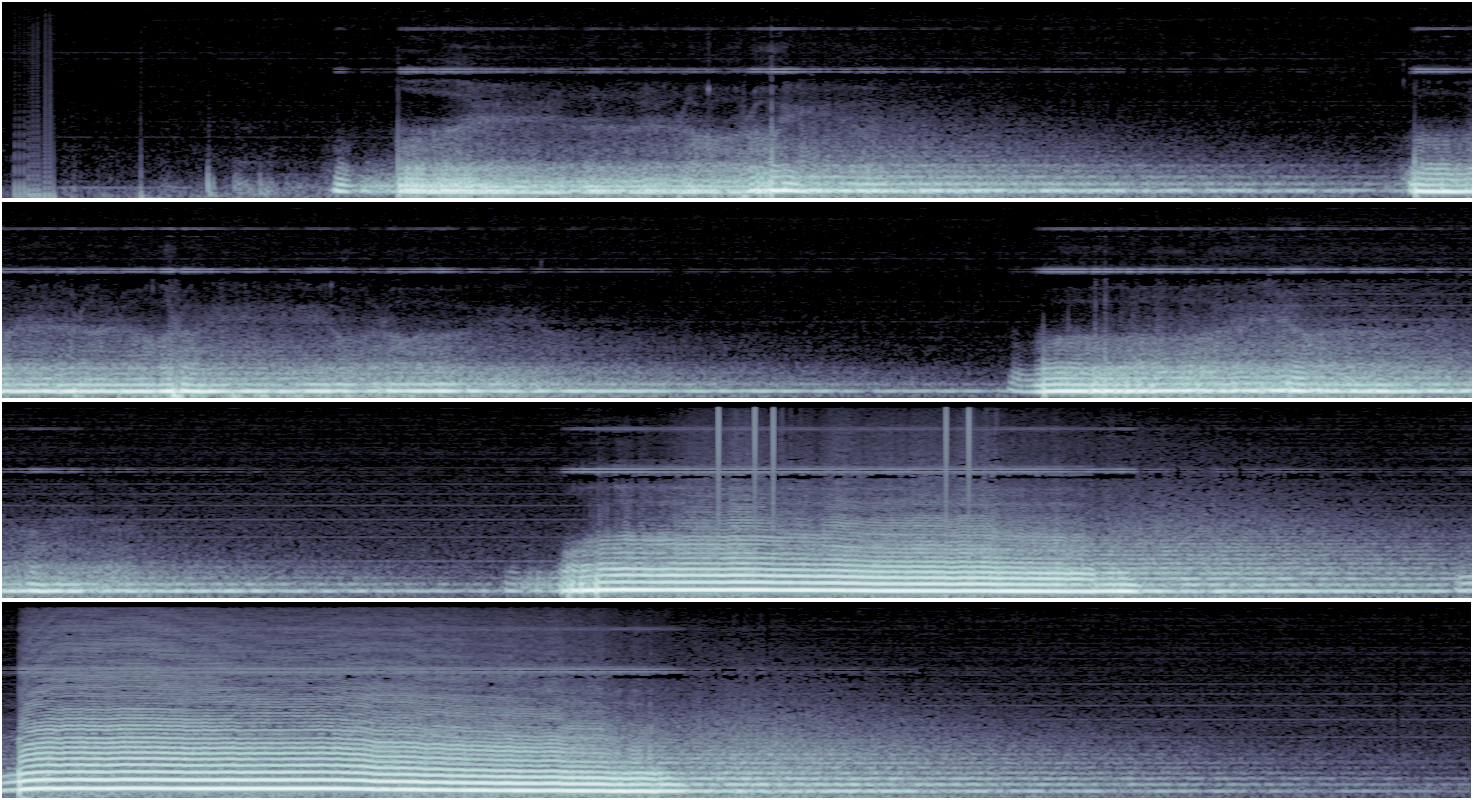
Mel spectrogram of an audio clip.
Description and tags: Dragon wakes up
Deep in the Midgard Mountain is a dragon wakening up. You are far from him. the sound has travelled kilometers.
